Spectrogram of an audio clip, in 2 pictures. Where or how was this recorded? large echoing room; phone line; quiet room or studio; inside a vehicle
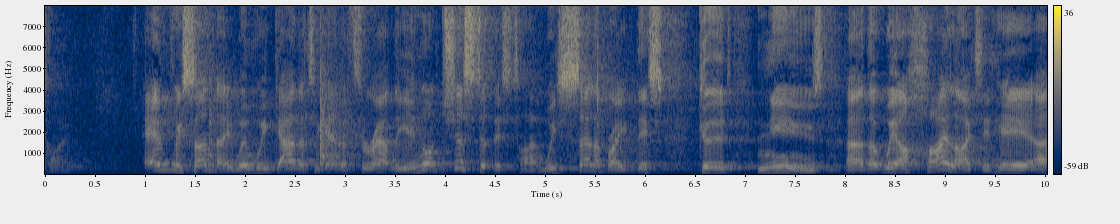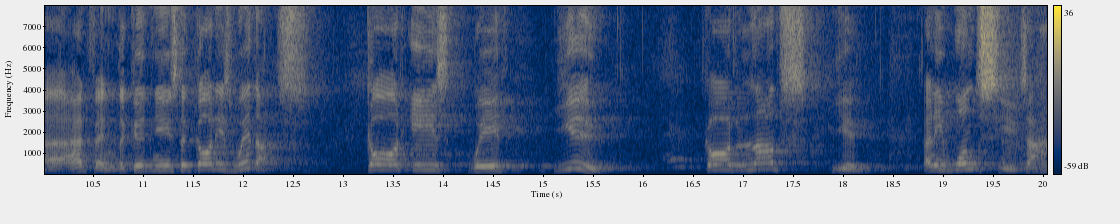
large echoing room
